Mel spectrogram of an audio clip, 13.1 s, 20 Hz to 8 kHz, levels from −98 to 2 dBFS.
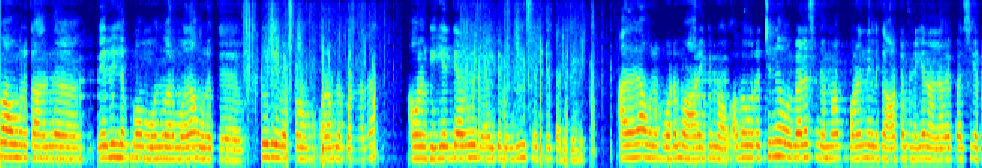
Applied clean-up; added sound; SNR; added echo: neural mask model RNNoise.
